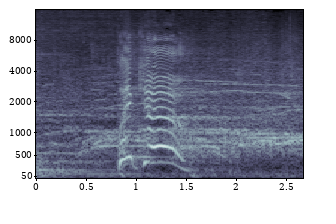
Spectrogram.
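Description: A crowd cheers and whistles loudly in a large hall.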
